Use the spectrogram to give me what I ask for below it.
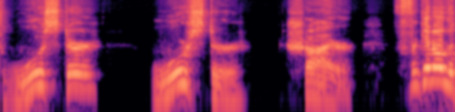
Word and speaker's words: Worcester: sh sauce yeah yeah Worster the Earl of wster it's a soft R you say the r but you don't say warer you say wer wor it's a soft It's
